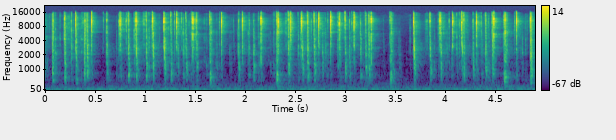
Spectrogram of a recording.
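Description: Fast typing with fingertips and long red nails on a Lofree plastic mechanical keyboard with a translucent plastic frame and round plastic keycaps. It produces a quick, steady stream of short, bright clacks with almost no ring, over a faint low hum.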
